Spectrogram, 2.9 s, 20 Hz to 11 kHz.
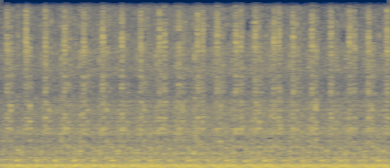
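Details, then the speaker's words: Chevy 350 small-block in a Dodge Dakota, had overheated from a stuck thermostat: rough, lumpy idle stumbling about twice a second; pulling the number three plug wire made no change and plugs looked poor, misfire suspected. "the second thing is act like it's was missing so pulled the number three plug wire off and act like it wasn't doing anything"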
